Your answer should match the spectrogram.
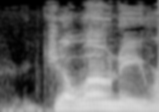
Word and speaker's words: Jaloni: Jaloni rhymes with baloney.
